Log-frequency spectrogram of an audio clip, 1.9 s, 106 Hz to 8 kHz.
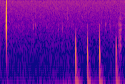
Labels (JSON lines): {"label": "biophony, knock", "recorder": "SoundTrap 300"}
